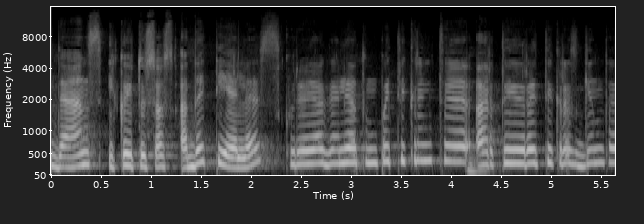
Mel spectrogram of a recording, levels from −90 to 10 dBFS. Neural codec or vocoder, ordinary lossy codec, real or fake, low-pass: none; MP3, 64 kbps; real; 14.4 kHz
